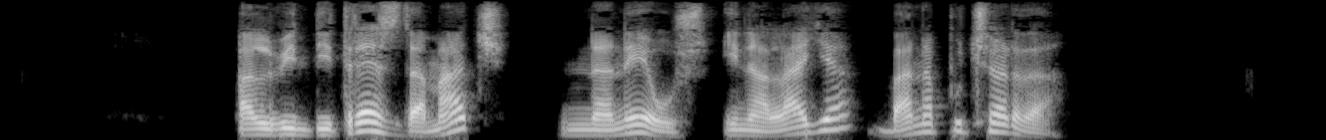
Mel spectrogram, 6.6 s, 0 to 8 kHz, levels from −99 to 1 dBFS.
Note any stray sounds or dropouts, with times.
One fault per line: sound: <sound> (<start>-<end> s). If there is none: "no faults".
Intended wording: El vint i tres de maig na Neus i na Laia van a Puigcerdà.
no faults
